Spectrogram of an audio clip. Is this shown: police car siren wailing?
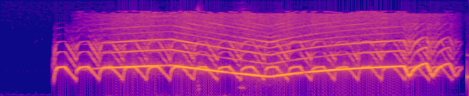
yes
